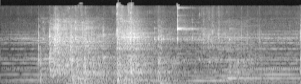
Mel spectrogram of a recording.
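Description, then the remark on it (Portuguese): A heavy thud as the door of a house is kicked open, a second impact about a second later, then ringing and creaking over a sustained tonal background. “Só então Vidigal soltou-o e meteu o pé na porta.”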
